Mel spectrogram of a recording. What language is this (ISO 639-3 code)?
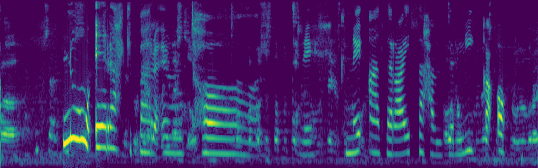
isl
